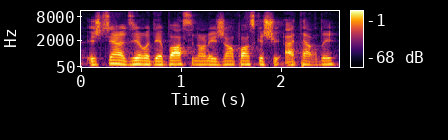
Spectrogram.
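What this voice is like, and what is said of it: Acadian French accent. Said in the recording (French): “j'ai un accent, c'est un accent acadien”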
